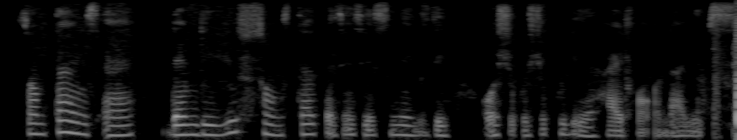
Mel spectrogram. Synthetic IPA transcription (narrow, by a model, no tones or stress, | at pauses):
sɔ̃mtãɪ̃msɛ̃ | dɛ̃mdejussɔ̃ŋstʰɛlpɛsɛ̰̃nsesnɛkde | ɔʃukuʃukudeha̰ɪdfɔ̰̃ɔ̰̃nda̰lḭps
